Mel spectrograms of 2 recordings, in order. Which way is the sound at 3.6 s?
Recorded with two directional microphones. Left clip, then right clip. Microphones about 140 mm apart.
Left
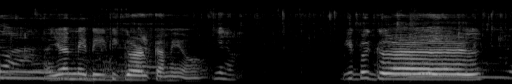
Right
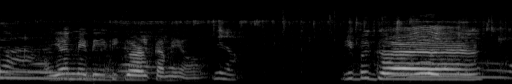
55° left (ahead or behind).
